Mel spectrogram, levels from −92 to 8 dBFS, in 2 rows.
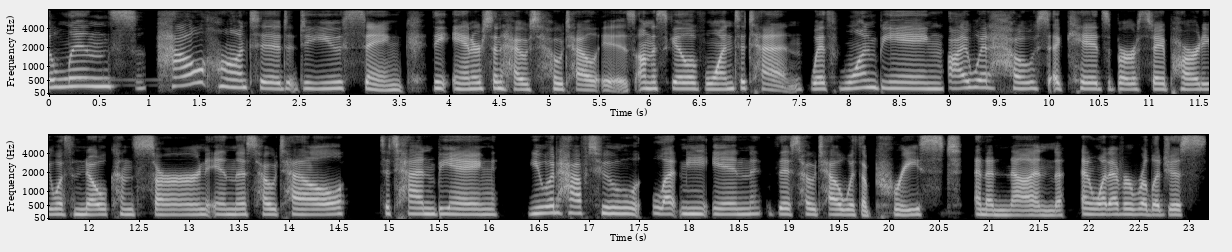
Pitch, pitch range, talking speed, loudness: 205 Hz, 190-220 Hz, 140 wpm, -18 LUFS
